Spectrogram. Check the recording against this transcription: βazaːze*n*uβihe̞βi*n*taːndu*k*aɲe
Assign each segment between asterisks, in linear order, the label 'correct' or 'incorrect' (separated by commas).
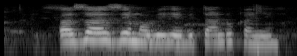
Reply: incorrect, incorrect, correct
